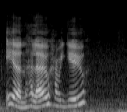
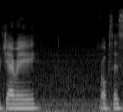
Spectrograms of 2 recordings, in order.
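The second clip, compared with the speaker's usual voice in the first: ordinary delivery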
